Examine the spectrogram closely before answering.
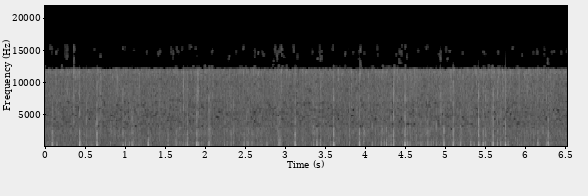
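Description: Steady rain falling on trees and undergrowth: an even hiss with many separate drops tapping at irregular moments.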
